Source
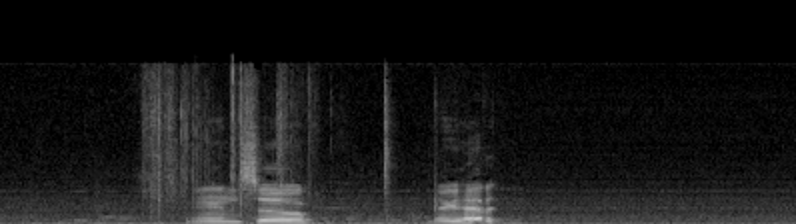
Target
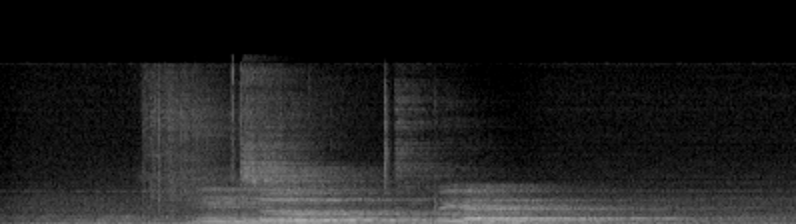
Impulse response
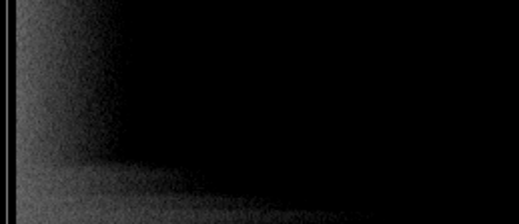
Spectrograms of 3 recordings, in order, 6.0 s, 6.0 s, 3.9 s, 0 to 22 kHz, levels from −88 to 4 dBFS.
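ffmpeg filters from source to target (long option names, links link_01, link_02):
-filter_complex "[0:a]acrossover=split=280[link_01][link_02];[link_02]acompressor=threshold=-48dB:ratio=1.5[link_03];[link_01][link_03]amix=inputs=2:normalize=0,acrossover=split=200|500|2100[link_04][link_05][link_06][link_07];[link_05]aeval=exprs='0.0158*(abs(mod(val(0)/0.0158+3,4)-2)-1)':channel_layout=same[link_08];[link_04][link_08][link_06][link_07]amix=inputs=4:normalize=0[link_09];[1:a]atrim=start_sample=2205[link_10];[link_09][link_10]afir=irnorm=-1:irlink=0"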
